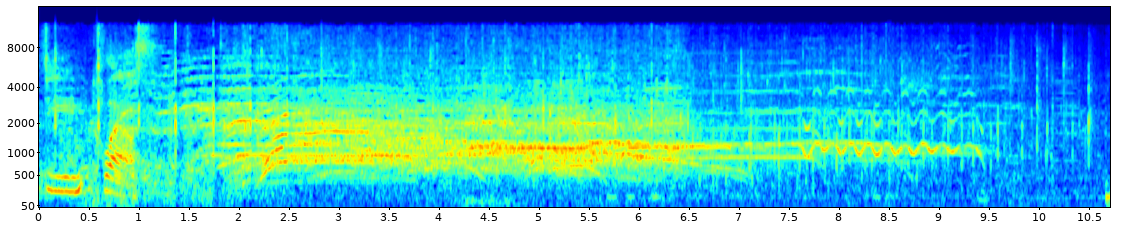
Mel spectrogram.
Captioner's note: applause and cheering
